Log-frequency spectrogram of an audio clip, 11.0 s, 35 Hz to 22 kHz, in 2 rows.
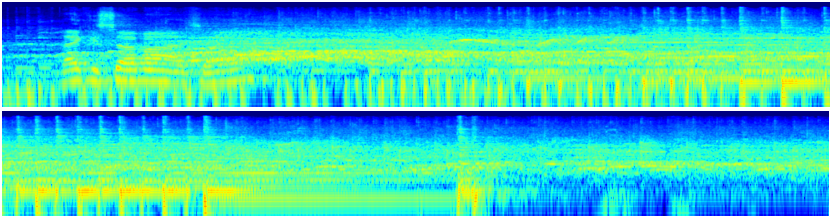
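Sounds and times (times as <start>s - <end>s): audience cheering: 0.0s - 11.0s
audience clapping: 0.5s - 11.0s.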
